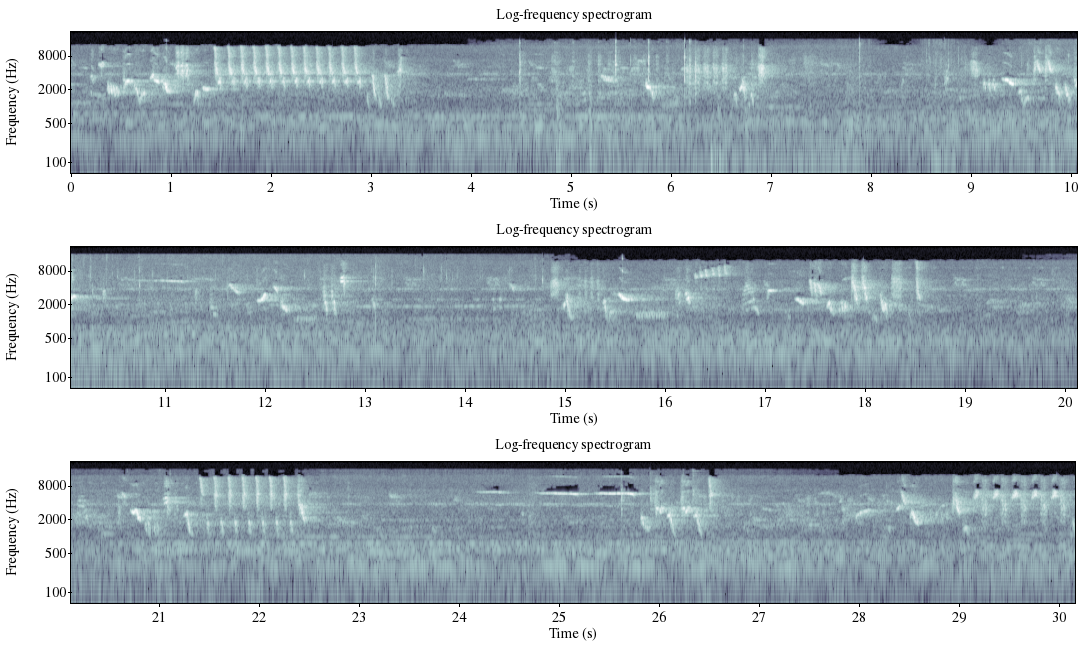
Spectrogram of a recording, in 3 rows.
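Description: Background music: a steady sustained chord with birdsong laid over it, short chirps and whistles every few seconds and rapid trills about a second in and again about 21 seconds in.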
